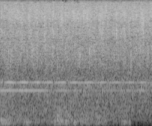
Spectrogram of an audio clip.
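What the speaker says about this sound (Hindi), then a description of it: "लगातार कई घंटों तक बारिश होती रही और बारिश के साथ साथ तूफान भी चलता रहा" Heavy rain pouring down during a thunderstorm, a dense steady hiss with low rumbling underneath, continuous and close.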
